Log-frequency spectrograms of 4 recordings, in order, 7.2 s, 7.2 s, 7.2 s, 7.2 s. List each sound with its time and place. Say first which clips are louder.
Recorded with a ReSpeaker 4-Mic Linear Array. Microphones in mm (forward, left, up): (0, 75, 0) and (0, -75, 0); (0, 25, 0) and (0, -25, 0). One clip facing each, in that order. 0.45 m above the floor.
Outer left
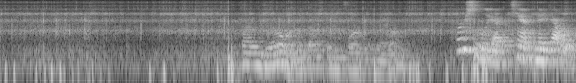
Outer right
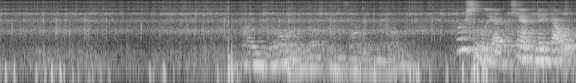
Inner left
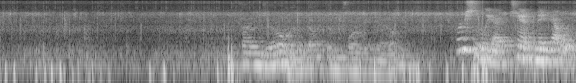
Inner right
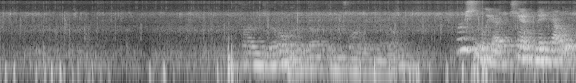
2.9 s a man speaking: outer left 1 dB, inner left 2 dB; 45° left (ahead or behind), 2.0 m
5.7 s a woman speaking: outer left 1 dB, inner left 2 dB; 10° left (ahead or behind), 3 m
